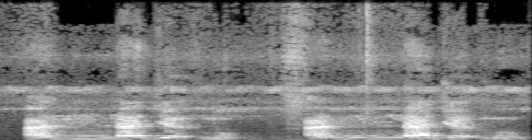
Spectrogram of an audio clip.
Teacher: Dan penekanan di sini an-naj. Maka jim disukunkan, maka hukumnya di sini dalam keadaan qalqalah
